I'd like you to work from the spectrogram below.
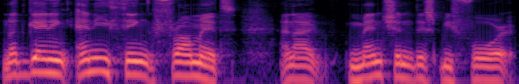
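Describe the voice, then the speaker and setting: A man with a cracky, squeaky voice from being sick, reading game patch notes aloud with his own remarks, stumbling here and there. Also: normal speed, dark tone. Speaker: gaming video creator.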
